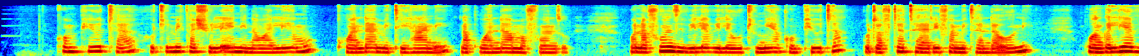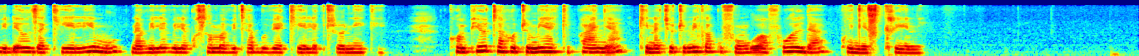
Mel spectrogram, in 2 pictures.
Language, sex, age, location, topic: Swahili, female, 18-24, Kisumu, education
